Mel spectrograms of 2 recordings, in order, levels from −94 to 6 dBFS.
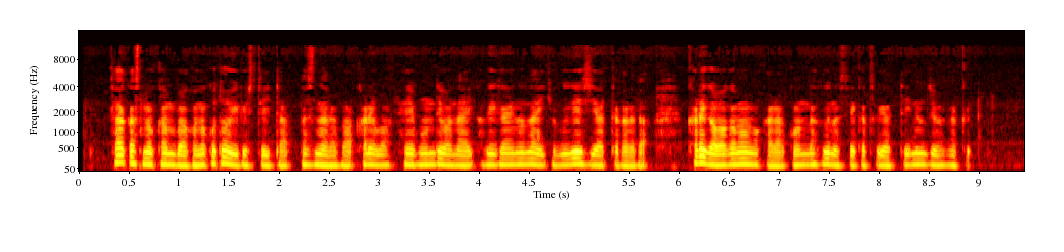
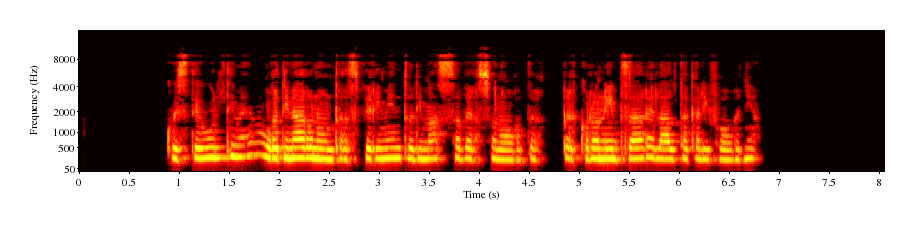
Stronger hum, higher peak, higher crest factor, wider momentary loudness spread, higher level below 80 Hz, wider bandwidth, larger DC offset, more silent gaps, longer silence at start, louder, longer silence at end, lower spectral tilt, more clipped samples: neither; about the same, -6 dBFS vs -8 dBFS; about the same, 18 dB vs 18 dB; second, 8 LU vs 11 LU; first, -46 dBFS vs -76 dBFS; first, 11.5 kHz vs 9.4 kHz; neither; second, none vs 4.76-4.83 s; second, 0.35 s vs 0.9 s; about the same, -23 LUFS vs -23 LUFS; second, 0.55 s vs 1.3 s; first, -9 dB/octave vs -4 dB/octave; neither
